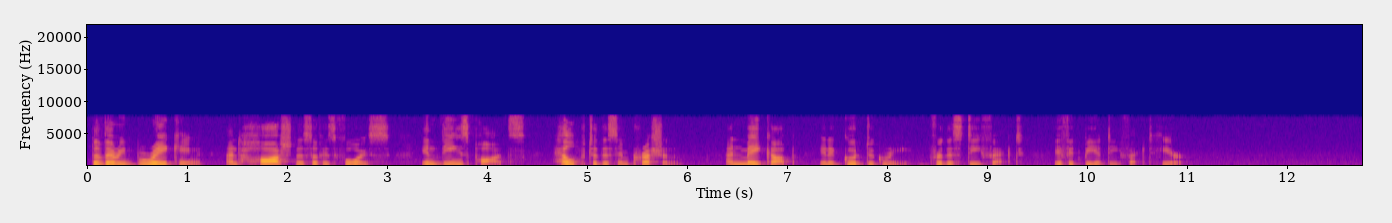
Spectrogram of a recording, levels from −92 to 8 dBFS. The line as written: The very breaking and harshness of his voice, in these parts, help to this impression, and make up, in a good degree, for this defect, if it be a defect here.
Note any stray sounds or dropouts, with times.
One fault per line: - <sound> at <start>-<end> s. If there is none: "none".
none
